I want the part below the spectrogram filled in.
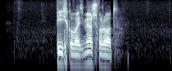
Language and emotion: Russian, neutral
